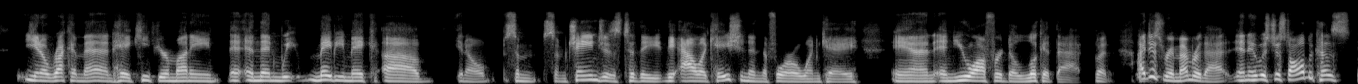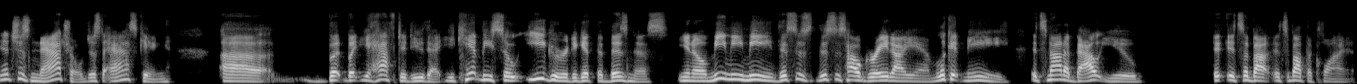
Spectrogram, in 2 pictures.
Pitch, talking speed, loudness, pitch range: 170 Hz, 205 wpm, -17 LUFS, 150-195 Hz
